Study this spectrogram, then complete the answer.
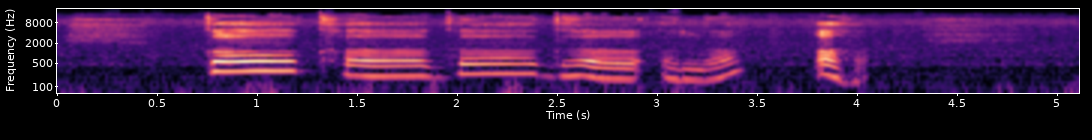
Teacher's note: इन सब वर्णों का उच्चारण स्थान है कंठ। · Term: कंठ्य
